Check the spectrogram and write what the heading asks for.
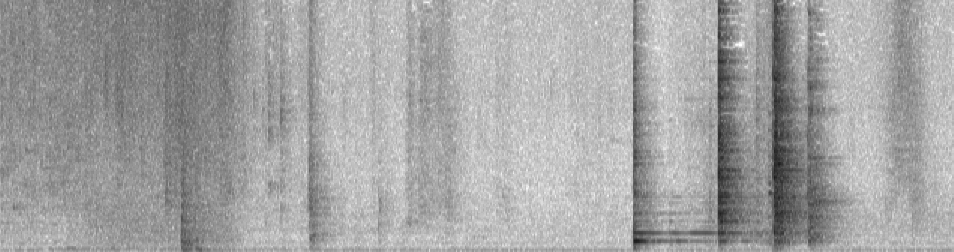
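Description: Kitchen tap running into the sink, stopping about two seconds in, then dishes being handled: a couple of light knocks, and a little past halfway a burst of loud clanks, the first ringing on briefly. A low steady hum underneath.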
